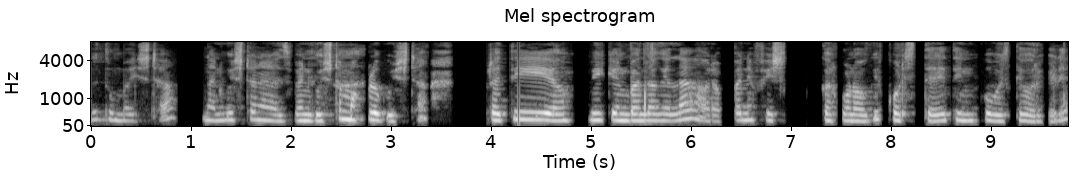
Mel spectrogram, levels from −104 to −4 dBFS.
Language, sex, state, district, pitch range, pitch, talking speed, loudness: Kannada, female, Karnataka, Mysore, 225-250 Hz, 235 Hz, 140 wpm, -25 LUFS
